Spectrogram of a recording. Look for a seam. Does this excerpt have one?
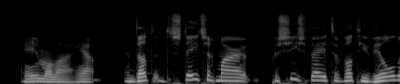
no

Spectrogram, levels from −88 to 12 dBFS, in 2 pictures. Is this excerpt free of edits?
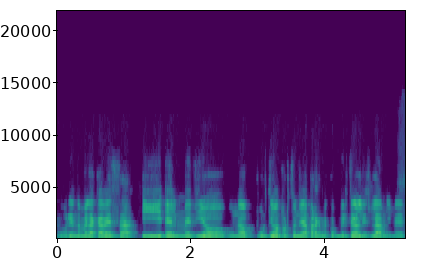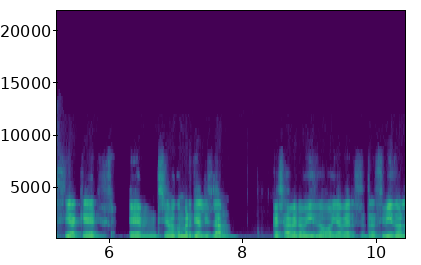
yes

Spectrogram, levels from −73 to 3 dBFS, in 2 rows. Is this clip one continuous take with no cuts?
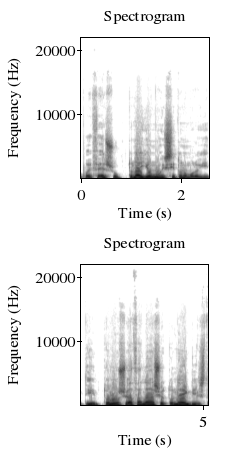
no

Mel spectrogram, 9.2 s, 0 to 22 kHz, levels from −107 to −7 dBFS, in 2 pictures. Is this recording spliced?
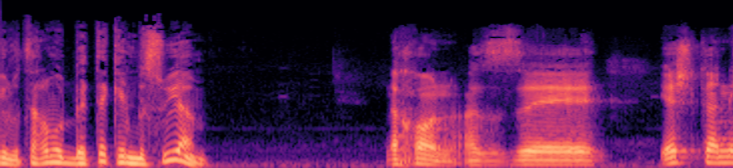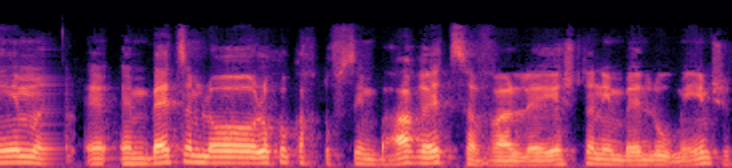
no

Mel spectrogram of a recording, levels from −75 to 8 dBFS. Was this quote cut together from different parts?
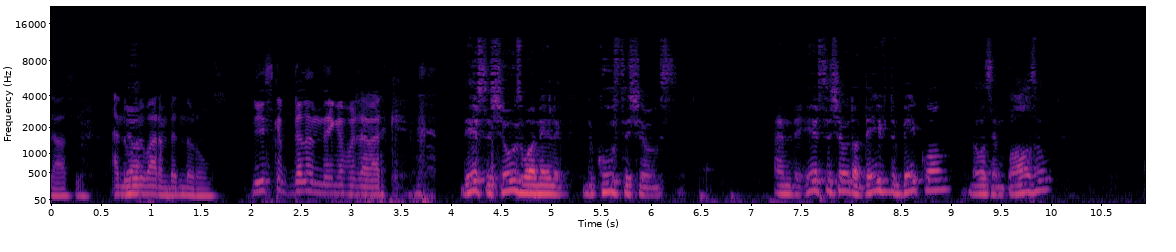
yes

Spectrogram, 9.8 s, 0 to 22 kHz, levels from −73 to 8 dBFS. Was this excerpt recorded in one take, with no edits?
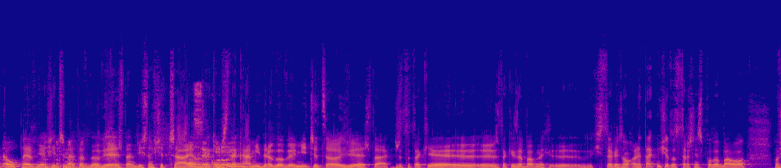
no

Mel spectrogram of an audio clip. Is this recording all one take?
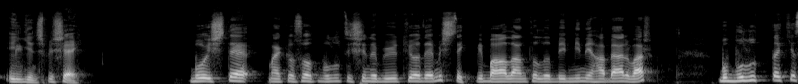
yes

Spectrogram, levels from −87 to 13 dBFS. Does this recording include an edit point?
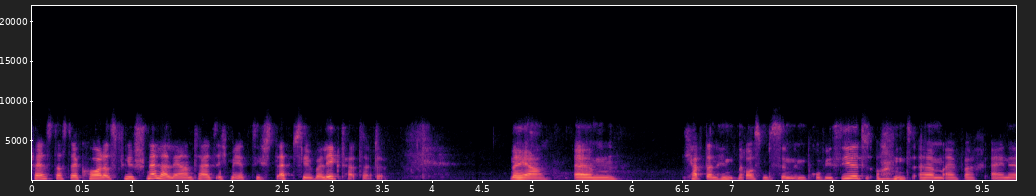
yes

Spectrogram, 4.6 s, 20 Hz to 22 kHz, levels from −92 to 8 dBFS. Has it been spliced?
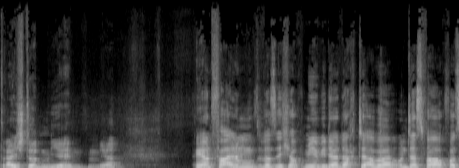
yes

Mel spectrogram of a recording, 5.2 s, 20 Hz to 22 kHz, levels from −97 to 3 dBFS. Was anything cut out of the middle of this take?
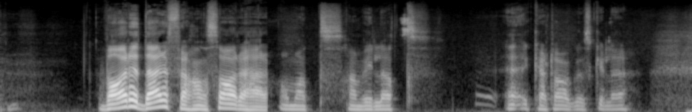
yes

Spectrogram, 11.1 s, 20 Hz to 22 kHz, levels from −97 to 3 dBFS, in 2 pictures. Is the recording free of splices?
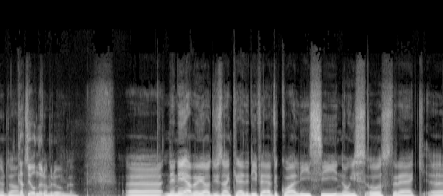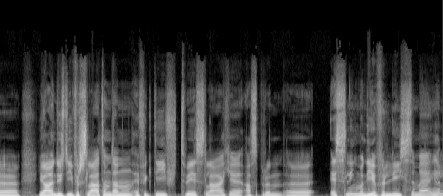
yes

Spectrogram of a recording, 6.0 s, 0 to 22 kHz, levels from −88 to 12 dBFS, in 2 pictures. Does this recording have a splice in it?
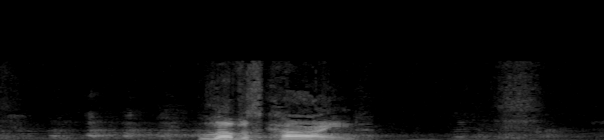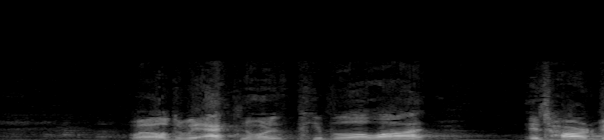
no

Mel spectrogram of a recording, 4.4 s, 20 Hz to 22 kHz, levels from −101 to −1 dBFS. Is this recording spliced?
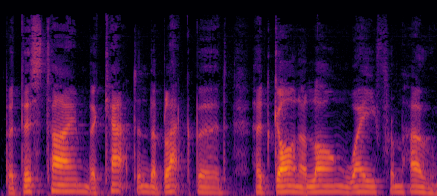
yes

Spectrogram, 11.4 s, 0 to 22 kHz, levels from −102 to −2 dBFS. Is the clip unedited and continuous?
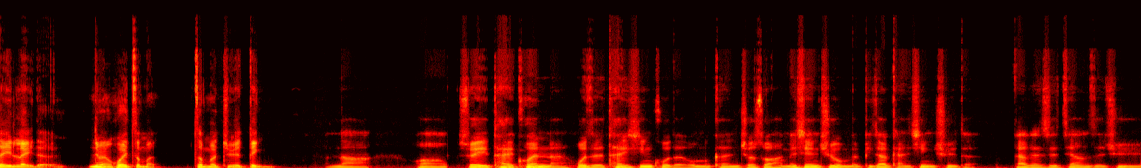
no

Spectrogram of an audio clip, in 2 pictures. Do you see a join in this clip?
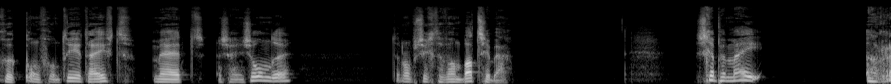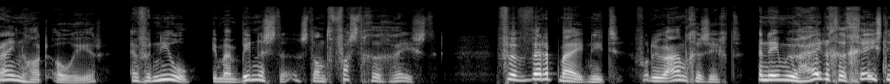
yes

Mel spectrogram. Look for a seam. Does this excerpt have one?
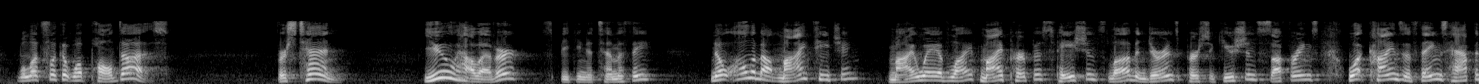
yes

